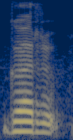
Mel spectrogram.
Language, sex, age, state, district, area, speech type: Sindhi, female, 30-45, Maharashtra, Thane, urban, read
